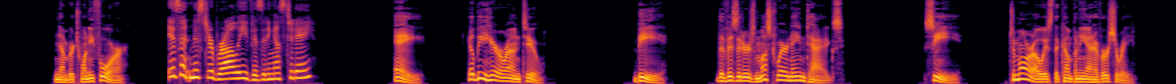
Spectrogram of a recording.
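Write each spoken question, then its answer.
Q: Isn't Mr. Brawley visiting us today?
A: A: He'll be here around 2.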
